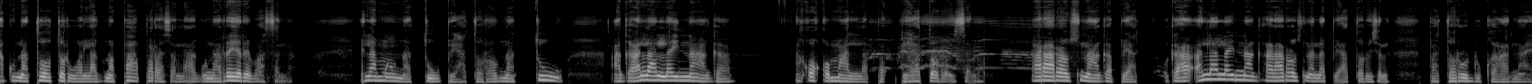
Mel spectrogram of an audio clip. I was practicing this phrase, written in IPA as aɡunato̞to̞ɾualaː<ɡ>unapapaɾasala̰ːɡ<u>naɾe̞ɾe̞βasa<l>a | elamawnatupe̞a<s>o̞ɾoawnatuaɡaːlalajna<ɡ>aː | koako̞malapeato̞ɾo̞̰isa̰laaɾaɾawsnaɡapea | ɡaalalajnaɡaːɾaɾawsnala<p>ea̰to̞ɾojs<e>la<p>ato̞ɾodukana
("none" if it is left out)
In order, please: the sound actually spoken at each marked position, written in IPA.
ɡ, u, l, t, ɡ, p, a, p

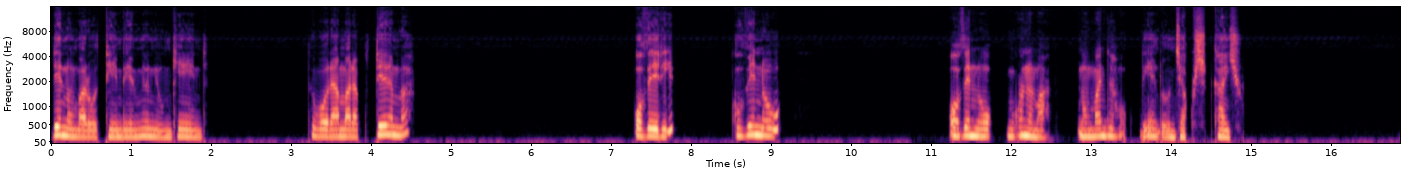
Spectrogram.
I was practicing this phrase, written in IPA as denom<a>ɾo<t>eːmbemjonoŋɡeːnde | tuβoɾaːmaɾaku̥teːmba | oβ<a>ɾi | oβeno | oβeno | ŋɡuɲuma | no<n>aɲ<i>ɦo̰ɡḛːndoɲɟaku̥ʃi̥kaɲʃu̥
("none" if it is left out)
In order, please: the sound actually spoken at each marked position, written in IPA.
a, t, e, m, a

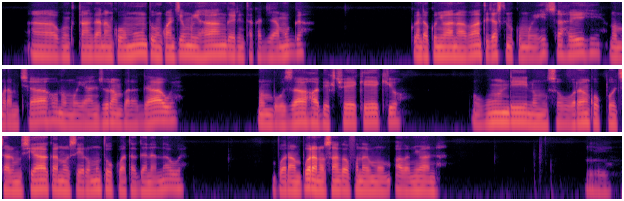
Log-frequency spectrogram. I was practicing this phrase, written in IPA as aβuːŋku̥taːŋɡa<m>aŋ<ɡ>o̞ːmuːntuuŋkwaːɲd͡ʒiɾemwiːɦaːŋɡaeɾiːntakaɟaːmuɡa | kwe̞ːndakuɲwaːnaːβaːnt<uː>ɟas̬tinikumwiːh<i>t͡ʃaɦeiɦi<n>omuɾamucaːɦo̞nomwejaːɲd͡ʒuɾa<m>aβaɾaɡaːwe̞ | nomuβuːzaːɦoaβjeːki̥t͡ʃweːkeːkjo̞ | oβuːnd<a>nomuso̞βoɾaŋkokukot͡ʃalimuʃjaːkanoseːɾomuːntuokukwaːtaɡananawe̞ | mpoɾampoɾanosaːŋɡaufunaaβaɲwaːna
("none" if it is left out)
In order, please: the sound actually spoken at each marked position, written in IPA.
n, k, u, i, n, m, i

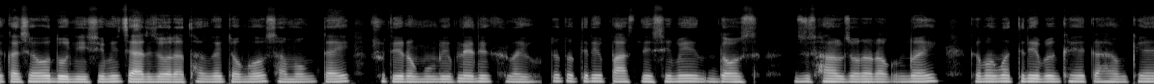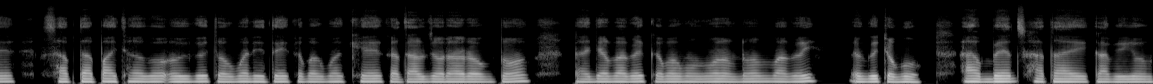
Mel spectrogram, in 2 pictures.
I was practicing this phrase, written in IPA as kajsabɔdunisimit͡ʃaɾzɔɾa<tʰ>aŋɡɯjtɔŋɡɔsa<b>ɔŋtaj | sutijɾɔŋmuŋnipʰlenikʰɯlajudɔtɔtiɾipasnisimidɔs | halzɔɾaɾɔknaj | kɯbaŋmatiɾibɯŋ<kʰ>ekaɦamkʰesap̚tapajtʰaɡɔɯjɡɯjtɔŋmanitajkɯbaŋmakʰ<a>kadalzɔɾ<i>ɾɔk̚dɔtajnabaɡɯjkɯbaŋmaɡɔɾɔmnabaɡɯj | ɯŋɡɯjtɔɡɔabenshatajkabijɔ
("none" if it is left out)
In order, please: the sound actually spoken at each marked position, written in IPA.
tʰ, m, kʰ, e, a

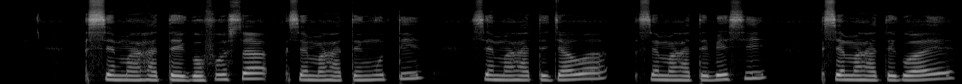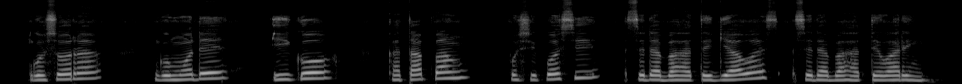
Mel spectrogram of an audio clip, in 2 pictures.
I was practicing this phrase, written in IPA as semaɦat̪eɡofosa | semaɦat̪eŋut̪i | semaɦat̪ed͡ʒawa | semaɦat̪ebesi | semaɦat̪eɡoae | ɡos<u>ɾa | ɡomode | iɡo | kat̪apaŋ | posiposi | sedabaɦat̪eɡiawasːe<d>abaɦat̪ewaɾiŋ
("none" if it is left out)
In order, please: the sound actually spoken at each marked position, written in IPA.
o, d

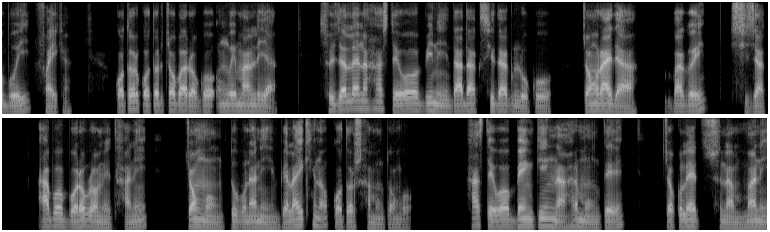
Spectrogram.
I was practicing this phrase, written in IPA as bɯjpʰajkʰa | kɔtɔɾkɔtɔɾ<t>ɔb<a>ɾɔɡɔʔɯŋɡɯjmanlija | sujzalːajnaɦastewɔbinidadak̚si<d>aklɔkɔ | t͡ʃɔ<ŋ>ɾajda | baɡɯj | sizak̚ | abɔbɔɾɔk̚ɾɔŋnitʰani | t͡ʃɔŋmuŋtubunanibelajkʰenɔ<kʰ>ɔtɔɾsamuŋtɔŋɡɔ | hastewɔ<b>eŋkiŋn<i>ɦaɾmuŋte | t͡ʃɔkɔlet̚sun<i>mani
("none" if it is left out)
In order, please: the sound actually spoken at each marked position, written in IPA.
t͡ʃ, a, d, ŋ, k, b, a, a

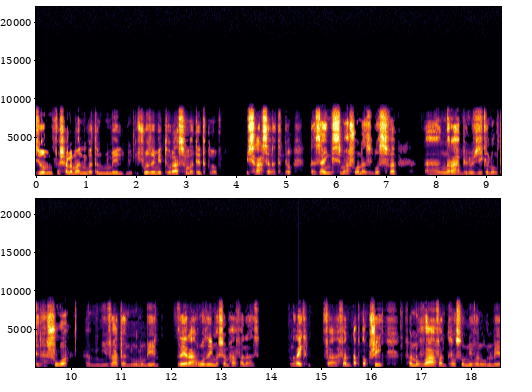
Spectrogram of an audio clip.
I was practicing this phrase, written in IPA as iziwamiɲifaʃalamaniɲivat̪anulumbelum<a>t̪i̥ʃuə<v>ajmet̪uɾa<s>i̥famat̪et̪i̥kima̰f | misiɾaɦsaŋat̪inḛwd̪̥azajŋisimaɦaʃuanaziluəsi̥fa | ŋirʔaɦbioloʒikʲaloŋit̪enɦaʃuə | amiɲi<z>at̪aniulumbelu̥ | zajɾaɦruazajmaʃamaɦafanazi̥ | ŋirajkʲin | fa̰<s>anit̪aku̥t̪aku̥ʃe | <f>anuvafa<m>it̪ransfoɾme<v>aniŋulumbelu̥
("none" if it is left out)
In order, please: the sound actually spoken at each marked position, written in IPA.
e, z, s, v, f, f, n, v

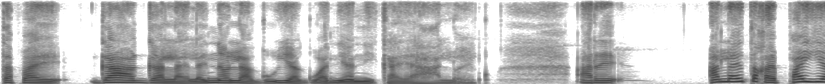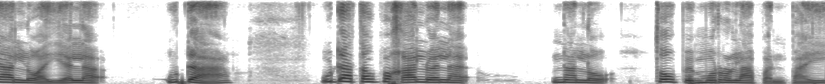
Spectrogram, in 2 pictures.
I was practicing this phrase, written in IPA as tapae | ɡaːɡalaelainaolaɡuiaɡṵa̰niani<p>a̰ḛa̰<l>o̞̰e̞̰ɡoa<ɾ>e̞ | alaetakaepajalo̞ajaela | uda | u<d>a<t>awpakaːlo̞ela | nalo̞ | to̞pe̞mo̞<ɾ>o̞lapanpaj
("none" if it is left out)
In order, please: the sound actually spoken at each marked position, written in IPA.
k, l, ɾ, d, t, ɾ

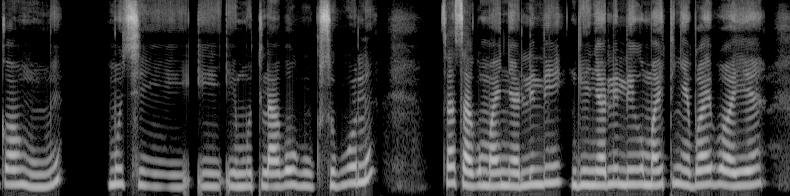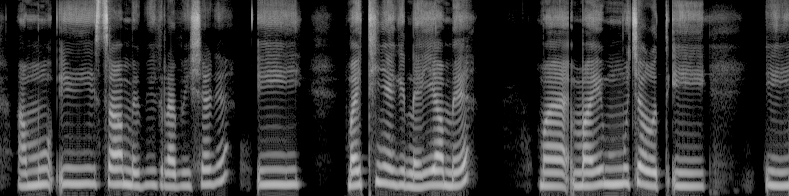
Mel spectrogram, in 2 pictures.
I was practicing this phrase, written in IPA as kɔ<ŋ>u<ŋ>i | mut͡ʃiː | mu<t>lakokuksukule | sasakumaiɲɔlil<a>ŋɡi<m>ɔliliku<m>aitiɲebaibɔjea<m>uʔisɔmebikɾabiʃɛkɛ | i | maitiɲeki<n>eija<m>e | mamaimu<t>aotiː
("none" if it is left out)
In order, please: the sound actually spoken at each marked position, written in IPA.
ŋ, ŋ, t, i, ɲ, m, m, n, m, t͡ʃ

